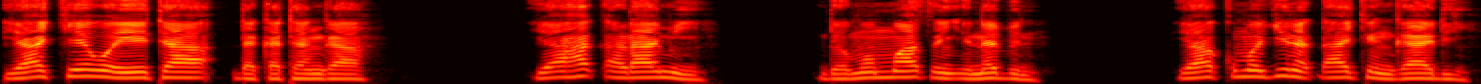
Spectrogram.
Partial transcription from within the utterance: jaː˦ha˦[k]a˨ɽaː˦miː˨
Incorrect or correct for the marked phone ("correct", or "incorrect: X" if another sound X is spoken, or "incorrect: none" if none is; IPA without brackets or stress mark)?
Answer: incorrect: kʼ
